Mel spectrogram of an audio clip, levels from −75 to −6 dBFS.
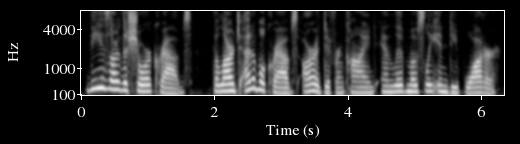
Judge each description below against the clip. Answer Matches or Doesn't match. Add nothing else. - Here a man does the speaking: Doesn't match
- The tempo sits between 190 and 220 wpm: Doesn't match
